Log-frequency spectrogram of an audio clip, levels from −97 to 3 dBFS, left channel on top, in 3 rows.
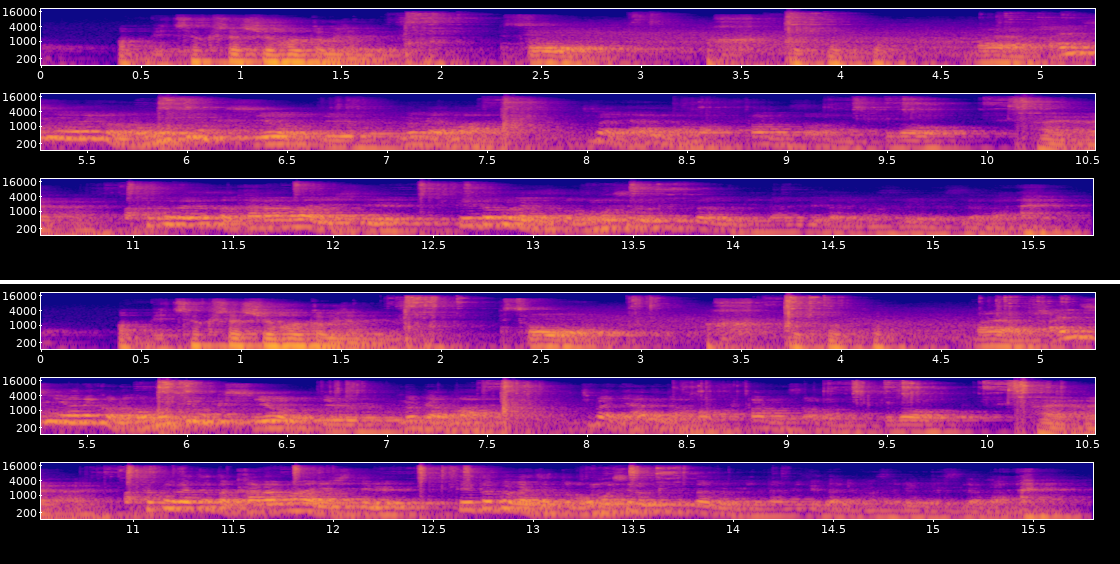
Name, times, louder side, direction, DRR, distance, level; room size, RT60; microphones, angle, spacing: voice 1, 0.4-2.0 3.3-4.2 10.2-10.9, right 1 dB, 20° right, 2 dB, 1.1 m, -31 dB
sound 1, 1.7-2.1 2.9-3.1 3.6-4.0 4.7-5.2 5.8-6.1 6.7-6.9 7.5-7.8 8.4-8.8 9.2-10.4 10.9-11.3 11.8-12.0 12.4-12.7 13.4-13.8, right 9 dB, 45° right, 1.3 m, -35 dB
voice 2, 2.3-2.8 4.6-7.6 8.0-10.3 11.0-15.5, right 1 dB, 80° right, -2 dB, 4.1 m, -31 dB
sound 2, 2.4-8.7, left 1 dB, 60° left, 5.7 m, -49 dB
20.5 x 15.5 x 3.3 m, 1.0 s
head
